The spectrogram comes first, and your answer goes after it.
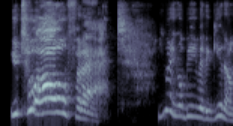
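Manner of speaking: high, loud mocking yell; mock shout. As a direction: shout it like a scornful critic. Mocking voice of society.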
